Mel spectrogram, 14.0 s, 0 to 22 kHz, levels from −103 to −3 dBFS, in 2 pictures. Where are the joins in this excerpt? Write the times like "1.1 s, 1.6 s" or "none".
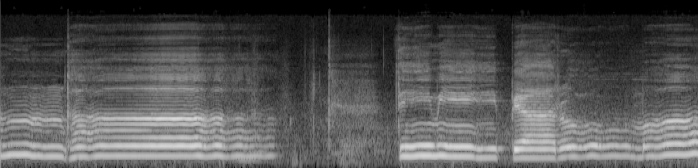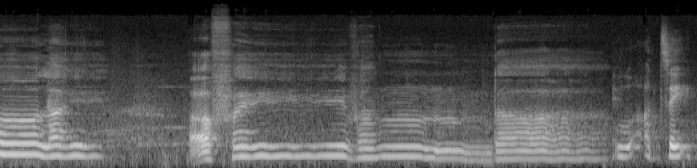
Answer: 13.0 s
